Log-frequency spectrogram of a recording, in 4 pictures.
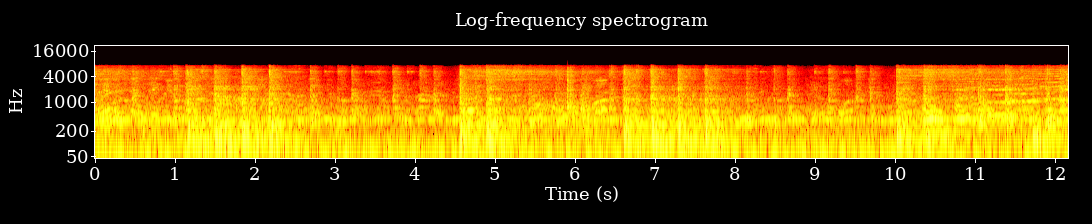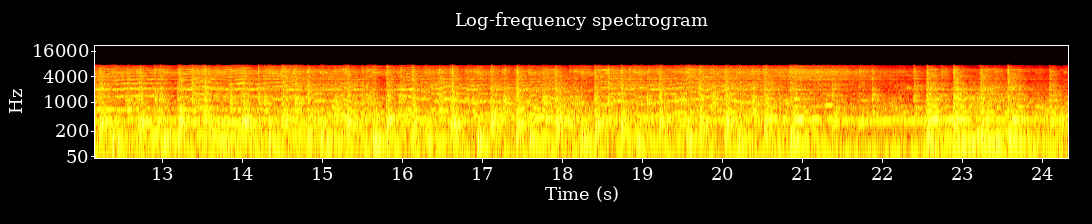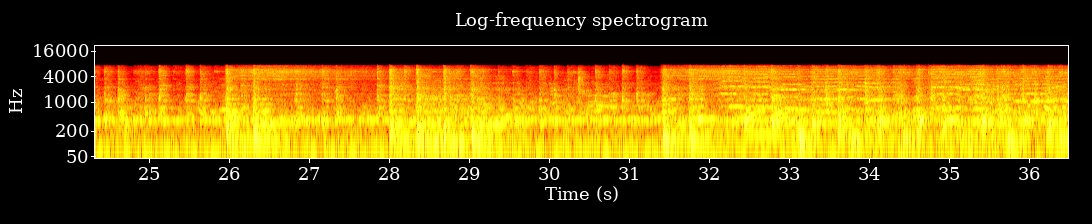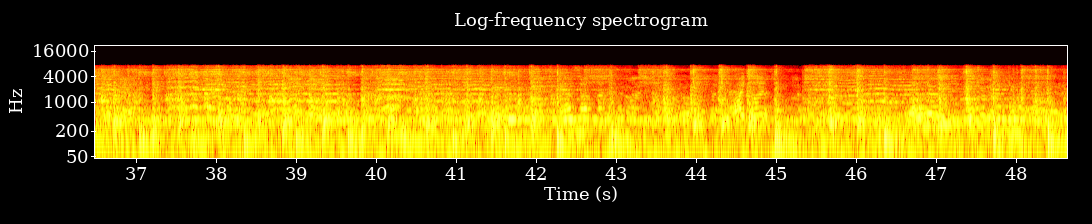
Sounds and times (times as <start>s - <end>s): Speech: 0.0s - 4.7s, 5.3s - 6.8s, 8.8s - 11.7s, 19.3s - 22.6s, 28.9s - 31.8s, 32.4s - 33.6s, 34.2s - 40.2s, 41.5s - 48.6s
Music: 0.0s - 48.6s.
